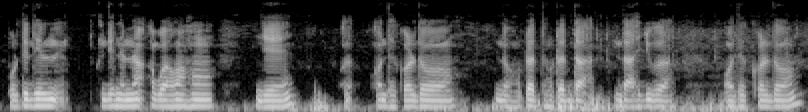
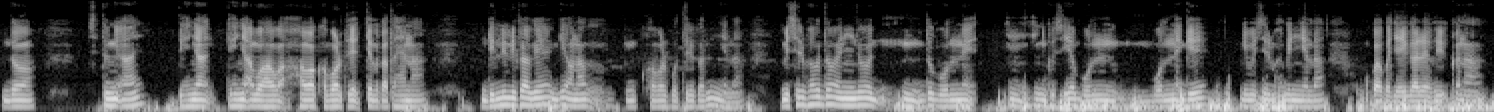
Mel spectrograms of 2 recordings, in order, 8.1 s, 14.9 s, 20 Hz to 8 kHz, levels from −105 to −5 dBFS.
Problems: none marked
